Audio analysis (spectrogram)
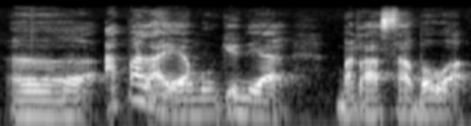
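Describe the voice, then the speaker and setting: A woman's voice: sits low, measured pace, creaky, slight background noise. An older woman hosting a casual talk show, chatty and teasing as she asks her guests questions. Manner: chatty, teasing, laughs often. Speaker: host.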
